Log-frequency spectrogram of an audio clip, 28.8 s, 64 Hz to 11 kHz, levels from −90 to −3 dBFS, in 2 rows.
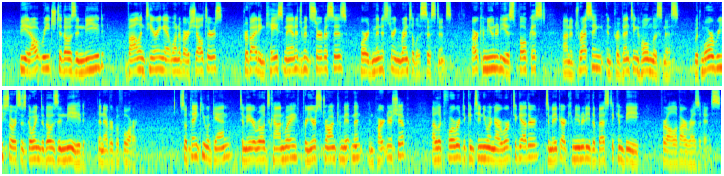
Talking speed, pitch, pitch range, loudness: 160 wpm, 165 Hz, 150-180 Hz, -25 LUFS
